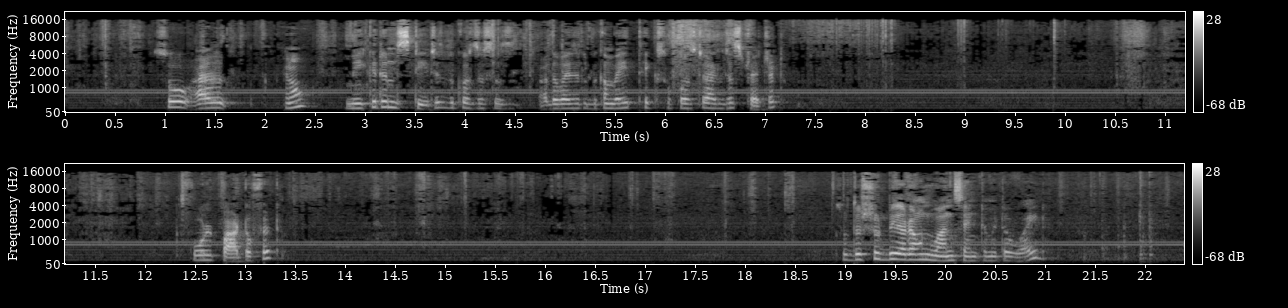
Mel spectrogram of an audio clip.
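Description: Paper rustles and crinkles softly as it is folded.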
